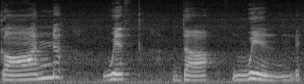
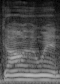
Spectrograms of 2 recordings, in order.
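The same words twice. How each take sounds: First: Each word is pronounced clearly and distinctly. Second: The words run together and are slurred. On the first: The speaker calls it right. "And I should say" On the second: The speaker calls it wrong. "I was listening to something we had recorded earlier, and I was like"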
